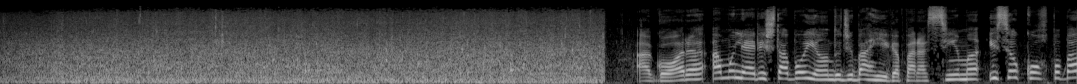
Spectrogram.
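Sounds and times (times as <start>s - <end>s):
water gushing from a dam: 0.0s - 6.1s
speech: 6.4s - 10.7s.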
